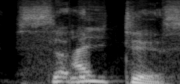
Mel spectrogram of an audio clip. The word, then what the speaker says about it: Zalitis: Introducing our guest tonight Salatis. Sales is my name.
